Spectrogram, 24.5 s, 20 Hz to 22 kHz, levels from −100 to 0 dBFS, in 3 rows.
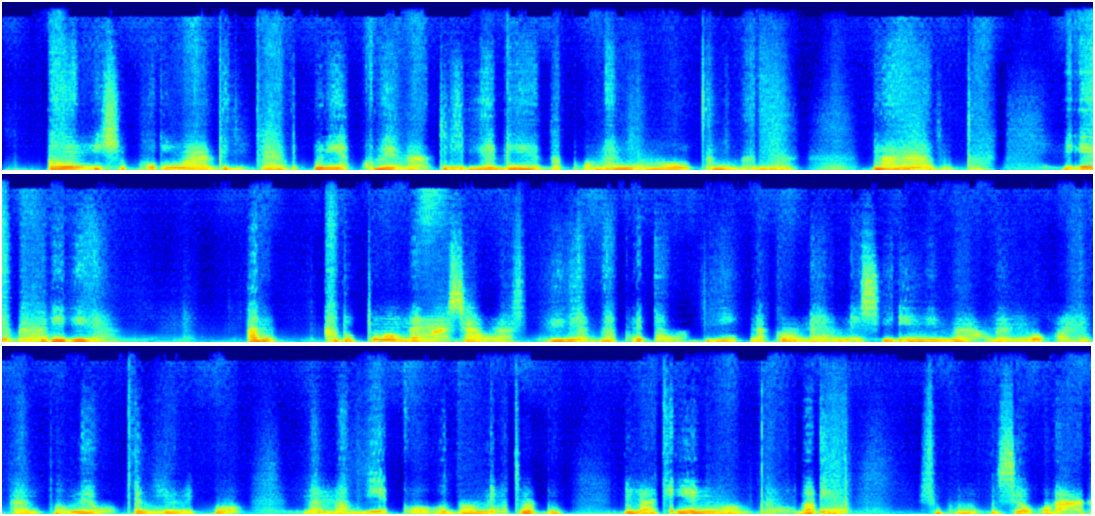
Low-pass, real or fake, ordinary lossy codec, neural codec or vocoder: none; fake; none; codec, 44.1 kHz, 0.9 kbps, DAC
